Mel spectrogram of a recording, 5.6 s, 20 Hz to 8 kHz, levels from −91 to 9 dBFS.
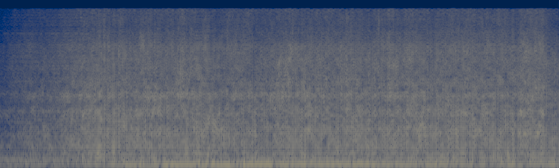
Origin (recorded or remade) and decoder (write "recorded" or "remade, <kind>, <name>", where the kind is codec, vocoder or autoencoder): remade, vocoder, Vocos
